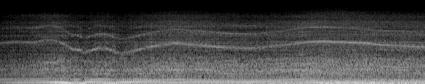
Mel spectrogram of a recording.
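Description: Triumph Tiger 800's three-cylinder engine pulling away and accelerating. Its pitch dips briefly about a second in, then rises and holds steady.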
